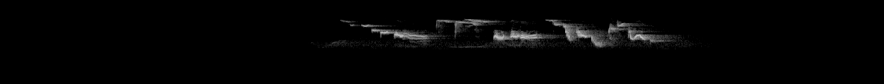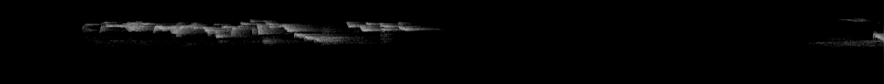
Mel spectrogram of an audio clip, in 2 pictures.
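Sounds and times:
European robin song with sliding whistles and short trills: 0:03.2 - 0:06.8, 0:09.6 - 0:13.2, 0:16.9 - 0:17.6.

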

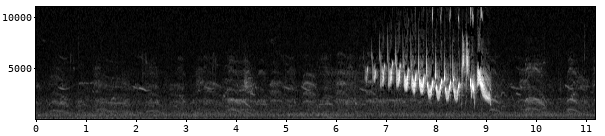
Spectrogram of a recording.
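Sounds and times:
common chaffinch song: 0:00.0 - 0:11.1.

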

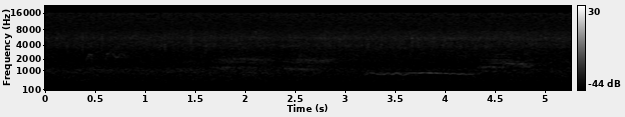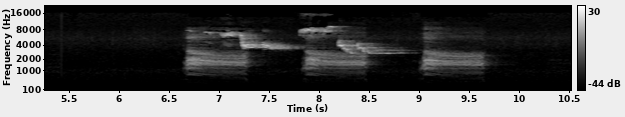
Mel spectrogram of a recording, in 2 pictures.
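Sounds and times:
harsh raspy bird calls: 0:06.7 - 0:09.8.

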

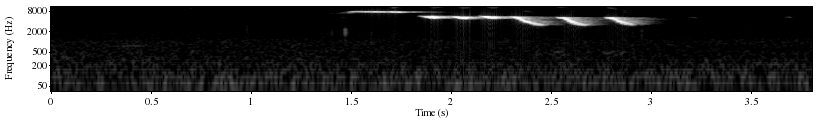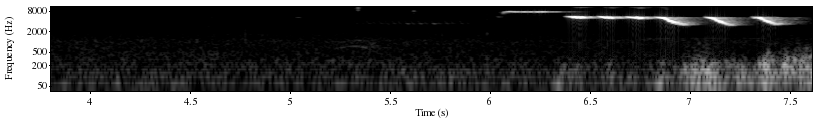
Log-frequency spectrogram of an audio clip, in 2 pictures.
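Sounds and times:
Eurasian blue tit calls: 0:01.5 - 0:03.1, 0:05.4 - 0:07.5.

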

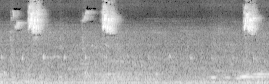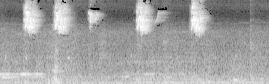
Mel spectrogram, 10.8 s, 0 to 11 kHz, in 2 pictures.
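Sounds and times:
rasping noisy high bird chirps: 0:00.2 - 0:01.0, 0:01.6 - 0:02.4, 0:04.8 - 0:07.5, 0:08.1 - 0:09.6.

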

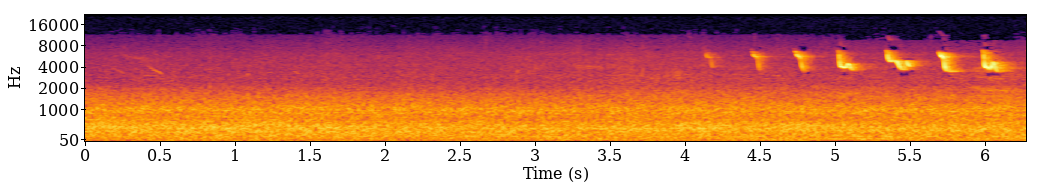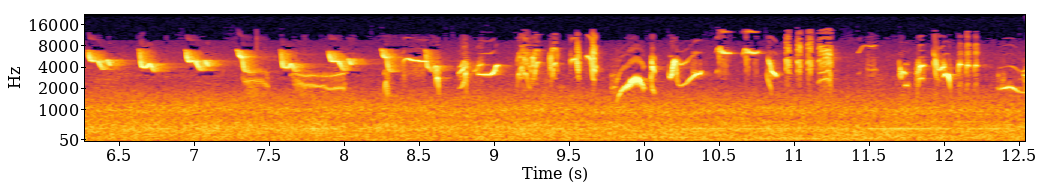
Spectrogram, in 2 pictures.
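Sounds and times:
Eurasian blackcap song with chattering notes and fluty warble: 0:04.1 - 0:12.5.

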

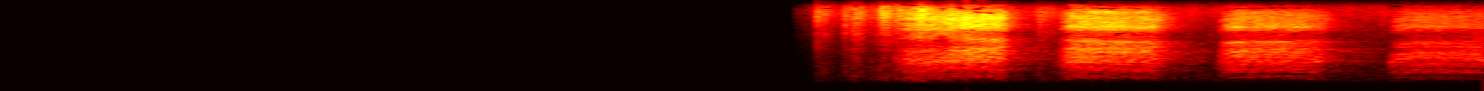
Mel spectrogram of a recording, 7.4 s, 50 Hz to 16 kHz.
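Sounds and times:
bird cawing: 0:04.4 - 0:07.4.

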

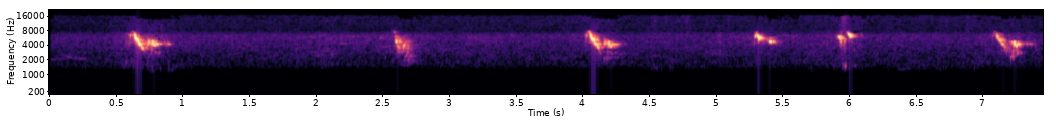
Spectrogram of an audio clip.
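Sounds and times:
short high sharp bird calls: 0:00.0 - 0:01.0, 0:02.5 - 0:02.8, 0:04.0 - 0:04.4, 0:05.3 - 0:06.5, 0:07.1 - 0:07.4
faint steady hiss: 0:00.0 - 0:07.4.

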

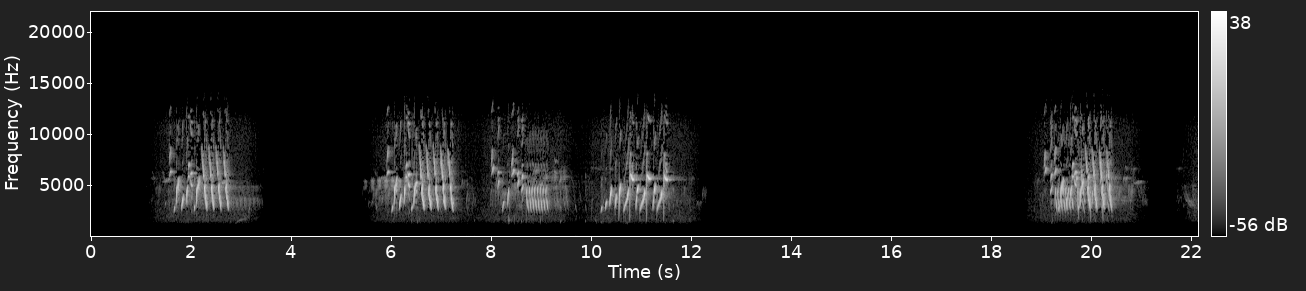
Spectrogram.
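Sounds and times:
bird chirping: 0:01.2 - 0:03.5, 0:05.5 - 0:12.4, 0:19.0 - 0:21.2, 0:21.8 - 0:22.1.

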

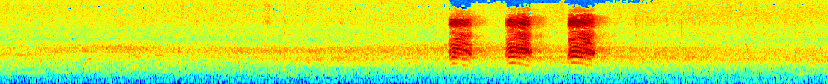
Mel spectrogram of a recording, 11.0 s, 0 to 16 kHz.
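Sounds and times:
faint steady background hiss: 0:00.0 - 0:11.0
bird giving harsh raspy caws: 0:06.0 - 0:08.2.

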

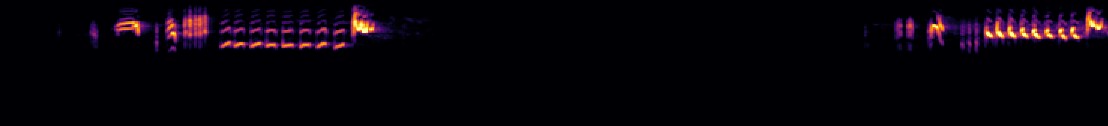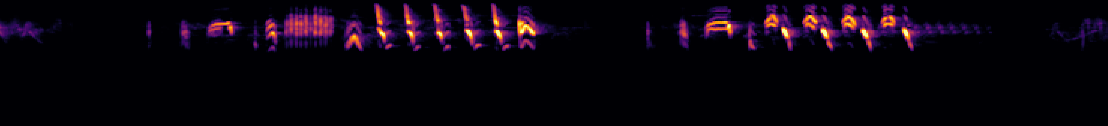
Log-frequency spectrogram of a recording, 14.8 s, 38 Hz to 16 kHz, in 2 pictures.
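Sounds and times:
common nightingale song: 0:00.4 - 0:03.0, 0:05.8 - 0:07.8, 0:08.4 - 0:14.7.

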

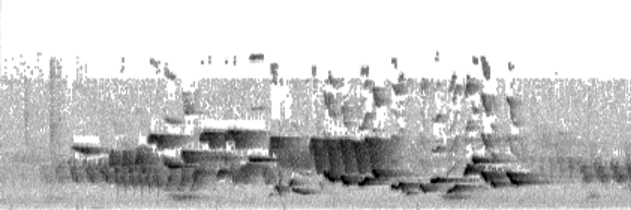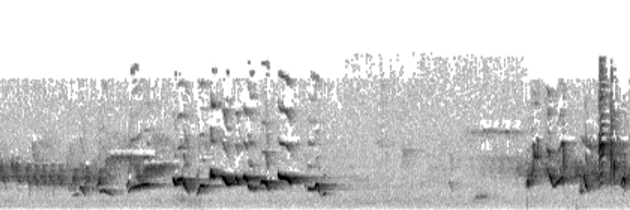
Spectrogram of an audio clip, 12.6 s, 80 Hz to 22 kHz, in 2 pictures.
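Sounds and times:
Eurasian blackcap singing: 0:00.7 - 0:09.7, 0:11.6 - 0:12.5.

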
